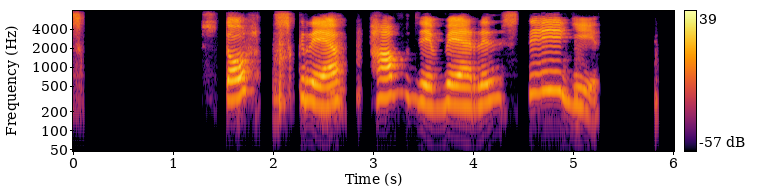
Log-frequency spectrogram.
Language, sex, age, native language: Icelandic, female, 7, Icelandic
